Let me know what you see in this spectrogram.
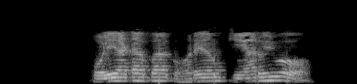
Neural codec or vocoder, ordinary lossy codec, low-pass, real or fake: none; MP3, 24 kbps; 7.2 kHz; real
